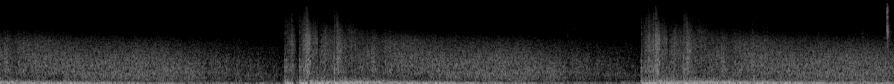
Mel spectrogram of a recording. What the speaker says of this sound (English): Okay, 5-inch 38s are officially firing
